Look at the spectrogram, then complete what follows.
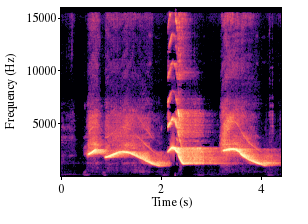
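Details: Pet Nias hill myna gives a series of loud whistled phrases, each arching up and gliding down, with one abrupt high note snapping down to a long steady tone, roughly every second.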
